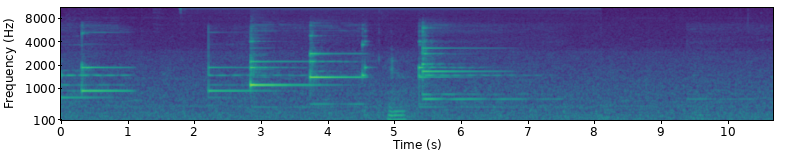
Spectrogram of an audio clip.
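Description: Music through a mobile phone's small loudspeaker: a few struck, ringing notes that die away, with a soft knock about five seconds in. The music stops about six and a half seconds in, when the video playback is paused.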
